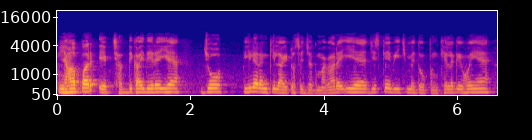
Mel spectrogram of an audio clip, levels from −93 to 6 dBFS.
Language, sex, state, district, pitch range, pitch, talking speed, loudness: Hindi, male, Uttar Pradesh, Shamli, 145-165 Hz, 155 Hz, 225 wpm, -19 LUFS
